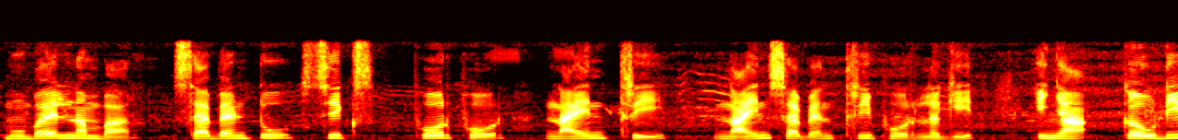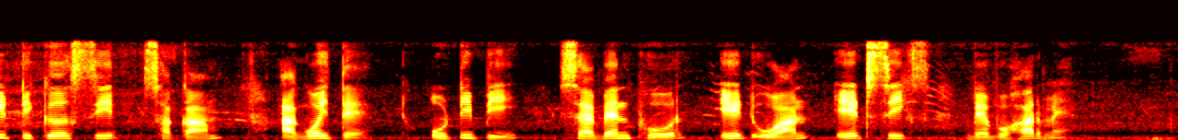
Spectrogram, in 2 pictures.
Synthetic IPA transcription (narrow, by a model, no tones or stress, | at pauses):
mobajlnəmbəɾ | sɛbɛnʈusiks | pʰoɾpʰoɾ | najnt̪ʰɾi | najnsɛbɛnt̪ʰɾipʰoɾləɡit̪̚ | iɲaʔ | kəwɖiʈikəsit̪̚sakam | aɡojt̪ɛ | oʈipi | sɛbɛnpʰoɾeʈwaneʈsiksbɛbɔɦaɾmɛ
